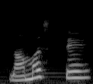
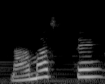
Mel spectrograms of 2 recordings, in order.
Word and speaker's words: नमस्ते: और आम शब्द है ‘नमस्ते’। तो अभी के लिए ‘नमस्ते’ को याद रखें। कई कोरियन लोग ‘नमस्ते’ को ‘नमासते’ बोलते हैं। लेकिन सही उच्चारण है ‘नमस्ते’।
